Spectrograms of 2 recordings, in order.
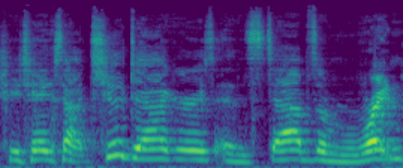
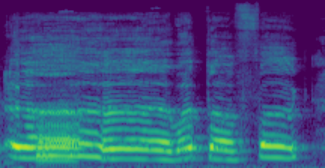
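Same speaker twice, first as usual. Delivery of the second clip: mock disgusted shout; 3 semitones higher, 6 dB louder, much slower than usual. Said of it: "He's like".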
